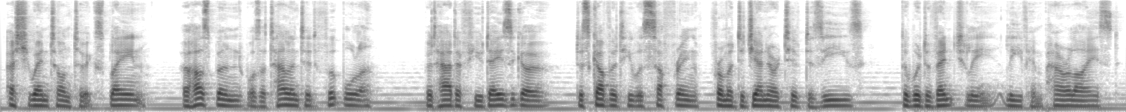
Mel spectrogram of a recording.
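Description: Man, gravelly voice, scripted true-story narration, measured delivery, soft music underneath. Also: medium pitch, level tone. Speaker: podcast narrator. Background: faint background music.

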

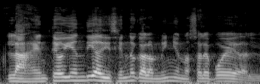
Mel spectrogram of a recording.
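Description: Young man, higher voice, emphatic swearing podcast rant. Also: fast talker, a loud crowd. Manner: animated, emphatic, swears a lot. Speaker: podcast co-host. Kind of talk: casual chat.

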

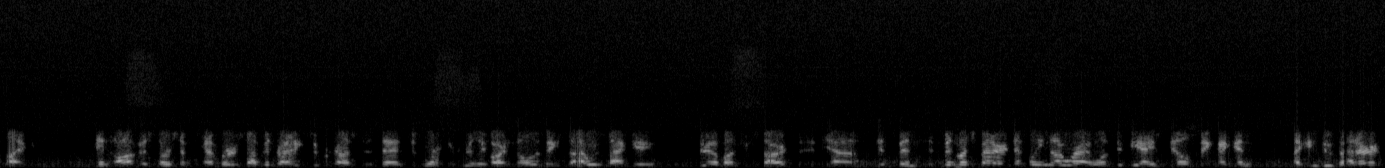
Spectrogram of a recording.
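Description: Brief: young male guest, raised pitch, lively and easygoing, tinny phone line. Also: a little hiss or hum. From Ecuador. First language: Spanish. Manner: lively, easygoing, many fillers. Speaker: racing guest. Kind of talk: casual phone interview.

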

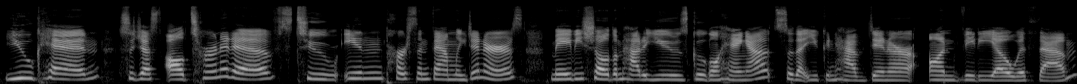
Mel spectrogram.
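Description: A young woman co-hosting a podcast, giving advice in a giggly, gently reasoning way. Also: a little high, fairly even intonation, unhurried, few pauses, clean tone. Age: young adult. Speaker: podcast co-host. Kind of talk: casual advice chat.

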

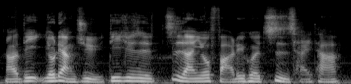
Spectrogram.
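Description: A man's voice: medium pitch, a little fast, a bit bright. A man hosting a casual movie-quote quiz with friends, reading out lines and confirming answers. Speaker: quiz host.

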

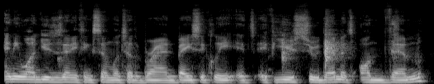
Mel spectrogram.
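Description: A male podcast host with a fairly low voice. He talks in loose, casual slang and swears freely as he chats. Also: flat delivery, brisk, background noise. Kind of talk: casual profane podcast chat.

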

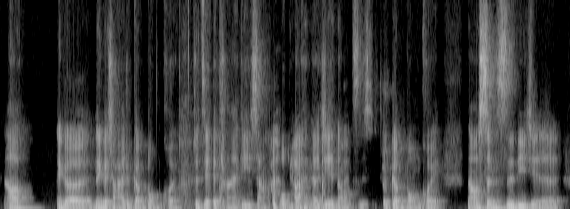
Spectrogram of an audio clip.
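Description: He's a podcast guest with a voice on the low side, a steady tone, vocal fry, and a fast delivery. His casual storytelling is packed with fillers and restarts, and he imitates his parents whenever he quotes them.

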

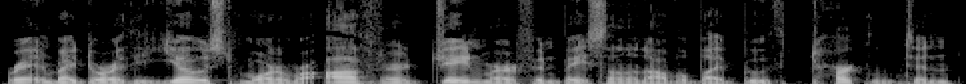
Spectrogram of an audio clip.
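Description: Very deep-voiced man giving blunt movie opinions. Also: brisk, no room sound, studio quality. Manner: blunt, joking, hesitant restarts. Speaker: podcast co-host. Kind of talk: casual chat about old movies.

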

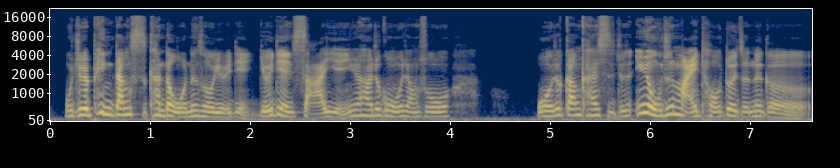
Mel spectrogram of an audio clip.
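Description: A woman's voice: on the low side, dry recording. Podcast co-host, woman, dry close sound, loose rambling storyteller. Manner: rambling storytelling with many fillers. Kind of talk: casual chat.

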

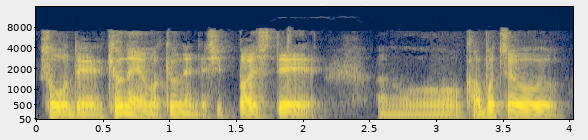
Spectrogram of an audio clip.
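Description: A man's voice: fairly low pitch, moderate pace. A man chatting casually and politely on a podcast, often laughing. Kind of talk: casual chat. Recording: dull lo-fi audio.

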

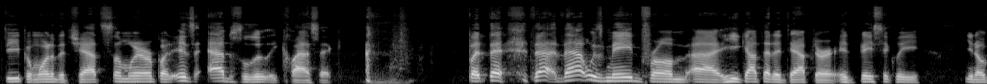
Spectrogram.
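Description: A man's voice: mid-range voice, no echo. Chatty male podcast host, dry sound. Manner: chatty storyteller, laughs often, many fillers. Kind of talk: casual chat.

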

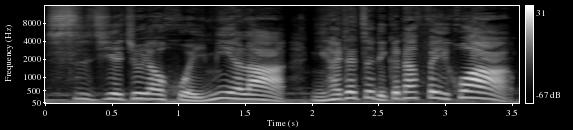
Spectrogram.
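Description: A man's voice: sits high, expressive, normal speed, fairly bright tone, slight background noise, pitched above the performer's own voice. A man reading a story aloud, voicing a blunt, impatient young woman companion. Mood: alarmed.

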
